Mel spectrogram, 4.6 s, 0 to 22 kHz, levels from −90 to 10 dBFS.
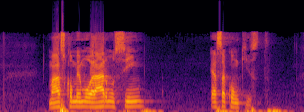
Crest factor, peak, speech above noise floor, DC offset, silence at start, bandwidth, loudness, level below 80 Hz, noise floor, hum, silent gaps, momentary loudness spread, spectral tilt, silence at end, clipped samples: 14 dB; 0 dBFS; 41 dB; under 0.1%; 0.75 s; 15 kHz; -12 LUFS; -26 dBFS; -53 dBFS; none; none; 16 LU; -3.5 dB/octave; 0.25 s; 0.3%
